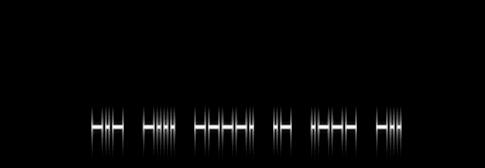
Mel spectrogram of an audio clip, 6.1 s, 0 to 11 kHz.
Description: Morse code, heard as a keyed tone, about 28 wpm, spaced as for 20 wpm, 700 Hz. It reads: KB9AJD
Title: USA Call Signs - 2x Character Spacing - 28wpm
